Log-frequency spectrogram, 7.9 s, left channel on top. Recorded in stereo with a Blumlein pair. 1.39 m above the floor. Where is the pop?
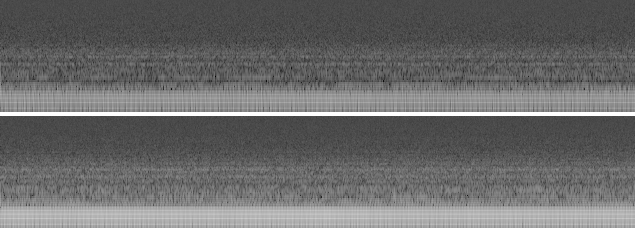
No pop in this recording.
